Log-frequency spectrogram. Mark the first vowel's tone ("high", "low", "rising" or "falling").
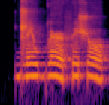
high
